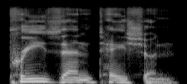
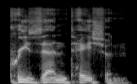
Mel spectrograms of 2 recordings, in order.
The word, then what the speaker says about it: presentation: Word number 4 is presentation. 5 sounds. Presentation. The stress is on te. Many people put the stress in the wrong place and say presentation, but it's presentation.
